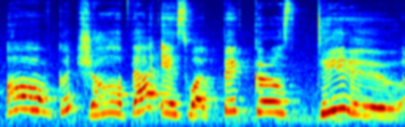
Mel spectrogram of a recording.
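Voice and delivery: put-on high, slow, sing-song baby talk. Shown as a demonstration. Mom praising her toddler in her weird baby talk accent. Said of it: "So the way I'll say it is like".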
